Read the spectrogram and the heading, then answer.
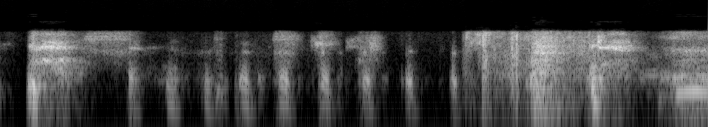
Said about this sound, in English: Okay, I'm coughing.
